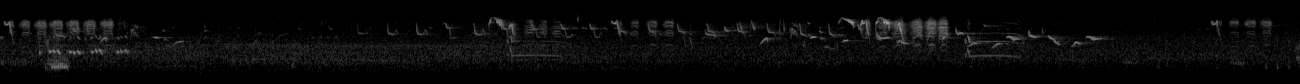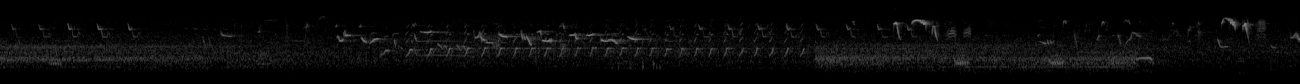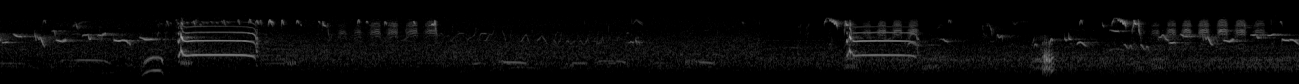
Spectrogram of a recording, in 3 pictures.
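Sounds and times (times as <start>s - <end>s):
birds chirping and trilling: 0.0s - 11.1s, 12.1s - 38.9s
loud multi-note bird call: 27.4s - 28.7s, 34.4s - 35.2s.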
